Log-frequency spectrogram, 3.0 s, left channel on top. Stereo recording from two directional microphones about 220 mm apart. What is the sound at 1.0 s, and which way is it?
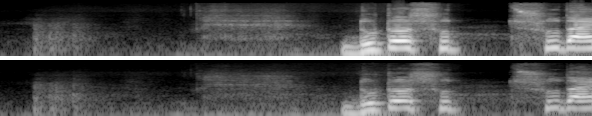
Speech, 50° left (ahead or behind).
